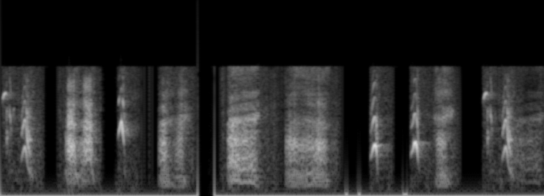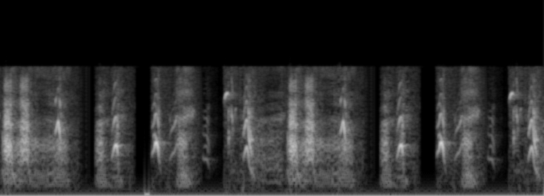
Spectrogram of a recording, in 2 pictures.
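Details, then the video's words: Capuchin monkey, a small monkey recorded in a tree, giving a dense run of short, harsh, squeaky chirps with rising sweeps, packed in quick bursts with one brief cut to silence near the two-second mark. "Sonido de mono capuchino Monkey cappuccino"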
